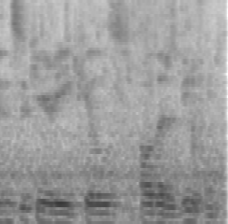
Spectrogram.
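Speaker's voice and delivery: normal talking voice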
